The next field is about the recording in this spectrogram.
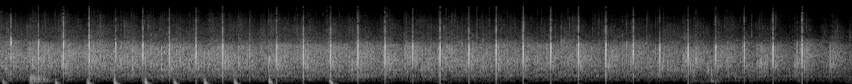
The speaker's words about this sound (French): Voilà, je vous propose d'applaudir encore une fois le professeur Lévra.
